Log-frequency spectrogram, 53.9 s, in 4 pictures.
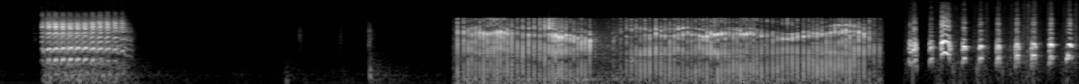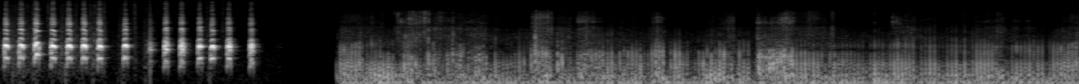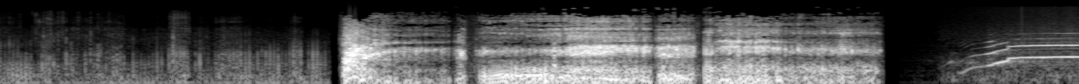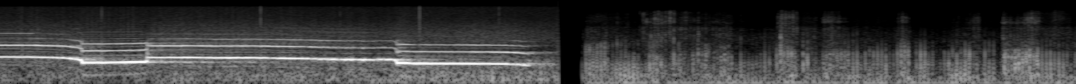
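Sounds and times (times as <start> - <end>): chicken clucking: 11.4 - 16.8
cat purring: 17.7 - 31.1, 47.8 - 53.9
tiger roaring: 31.2 - 38.0.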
